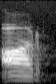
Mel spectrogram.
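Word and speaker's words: our: तो जैसे आर हावर ऐसे हम लोग बोलते हैं, हावर नहीं बोला चाहिए, सही जो प्रोनाउंस होता है वो होता है आर आर।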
